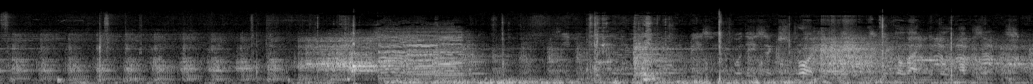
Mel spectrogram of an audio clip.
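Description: Music with singing, over a low rumble that comes in about four seconds in.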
